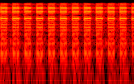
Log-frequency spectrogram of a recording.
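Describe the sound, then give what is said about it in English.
An off-the-hook telephone tone from a handset left unhung: a rapid, steady string of short, bright beeping pulses repeating evenly throughout. “Would someone please hang that phone up?”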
